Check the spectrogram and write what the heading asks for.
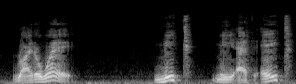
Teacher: the final T when it's followed by a word beginning with a vowel again it becomes in effect immediately there's a vowel on both sides of it so it could soften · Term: the medial T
